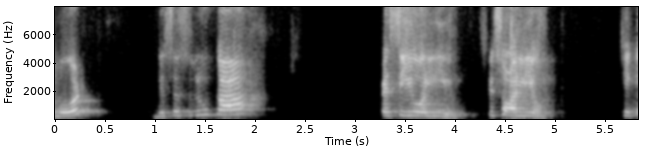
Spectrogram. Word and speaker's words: Pacioli: Paciolio. ठीक है. Pacioli. क्या बोलेंगे, कैसे प्रोनाउंस करेंगे?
